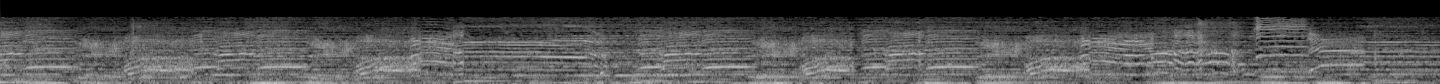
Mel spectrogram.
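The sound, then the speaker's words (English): Bleating goat cries, pitch-shifted and edited together so the goats sing a very famous theme, ride loudly over a full orchestral-style backing track, rising and falling in wavering phrases for the whole stretch with no talking. “What if it was edited together so that goats were singing it?”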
